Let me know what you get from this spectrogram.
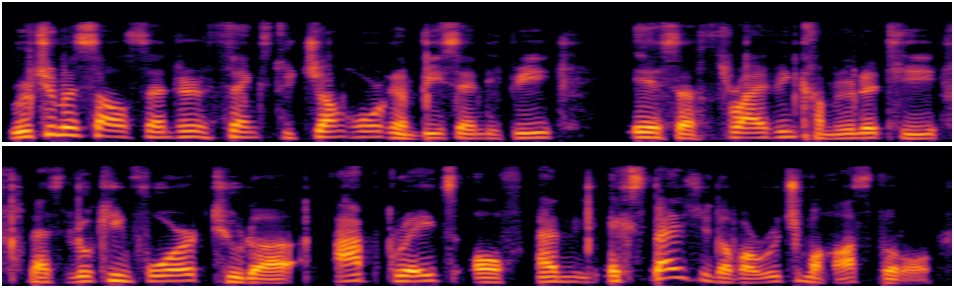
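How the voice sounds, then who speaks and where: A man speaks as a candidate at an online panel, pushing his points emphatically and lifting his pitch on the big lines. His voice sits in a middle range and sounds dry and close. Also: moderate pace, darkish tone, no room sound, rough recording. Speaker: political candidate. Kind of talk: campaign speech at online panel.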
